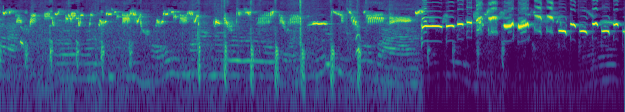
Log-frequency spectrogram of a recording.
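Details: Tame pet Chinese hwamei with a fanned tail, from Vietnam. Clattering clicks and a ringing, harmonic noise come first. Then clear, loud whistled song phrases follow in rapid, evenly spaced bursts.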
